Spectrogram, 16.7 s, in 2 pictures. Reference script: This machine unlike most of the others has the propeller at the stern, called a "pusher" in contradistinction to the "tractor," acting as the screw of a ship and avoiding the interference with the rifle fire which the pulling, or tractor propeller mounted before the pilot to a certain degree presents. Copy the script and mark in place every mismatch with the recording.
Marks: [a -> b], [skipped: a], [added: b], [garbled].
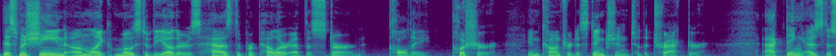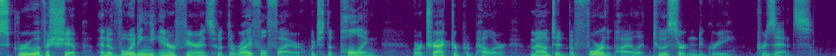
This machine unlike most of the others has the propeller at the stern, called a "pusher" in contradistinction to the "tractor," acting as the screw of a ship and avoiding the interference with the rifle fire which the pulling, or tractor propeller mounted before the pilot to a certain degree presents.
